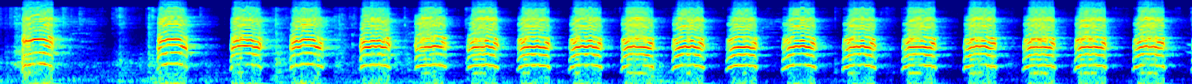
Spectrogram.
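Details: Parrot repeating loud, arched, honking squawks in a steady rhythm, more than two per second, without stopping, bright and harsh with strong overtones.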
